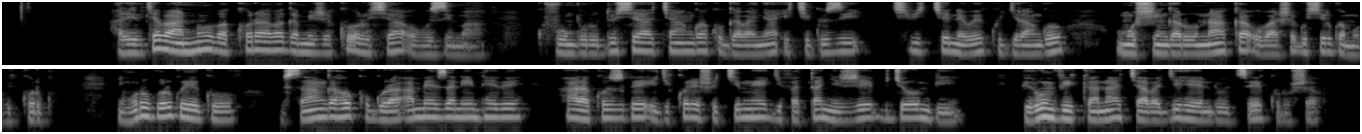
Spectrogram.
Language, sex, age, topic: Kinyarwanda, male, 36-49, education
